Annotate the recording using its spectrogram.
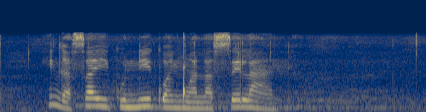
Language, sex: Xhosa, female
